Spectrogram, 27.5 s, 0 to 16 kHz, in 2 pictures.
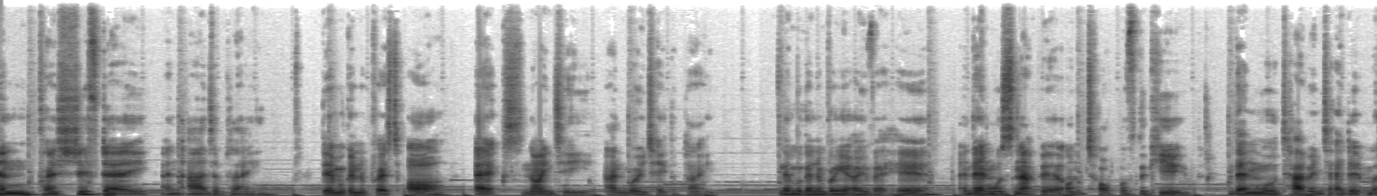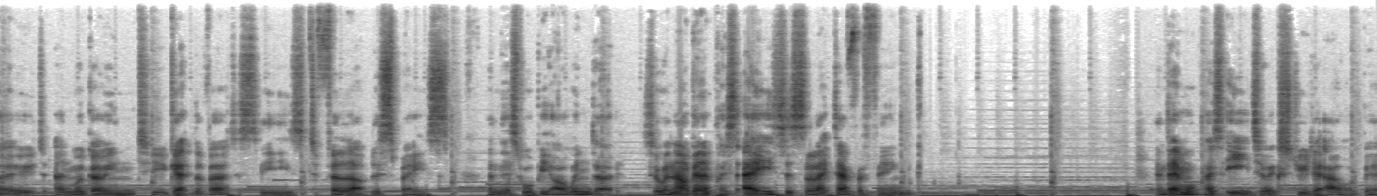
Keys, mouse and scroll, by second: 0.0 click, 1.0 shift+a, 3.8 g, 5.1 r, 7.5 g, 9.4 KP_Decimal, 9.8-10.1 scroll down 4, 10.1 g, 10.6 g, 11.5 g, 12.1-12.4 scroll down 9, 12.4 middle click, 12.9 Tab, 13.5 1, 13.6 click, 14.7 g, 16.3 click, 17.4 g, 19.9 scroll down 3, 20.1-21.1 scroll up 3, 21.1 a, 21.6 scroll down 3, 21.8-22.4 scroll up 5, 22.4 middle click, 23.2 scroll up 1, 23.3-25.0 middle drag, 25.4 e.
